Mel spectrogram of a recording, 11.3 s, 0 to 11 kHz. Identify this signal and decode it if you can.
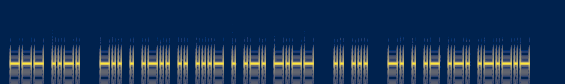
Morse code, heard as a keyed tone, about 20 wpm, 700 Hz. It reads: OF DELIVERY IS NEAR.
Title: Sentences from Top 1500 Words 20wpm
